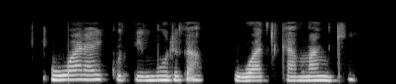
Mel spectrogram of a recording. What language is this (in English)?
Yanahuanca Pasco Quechua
